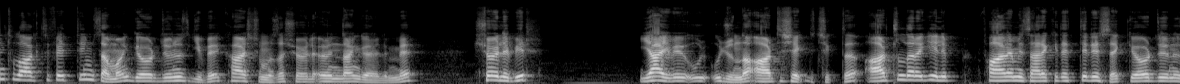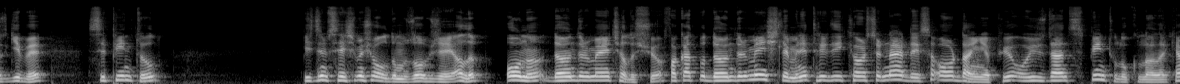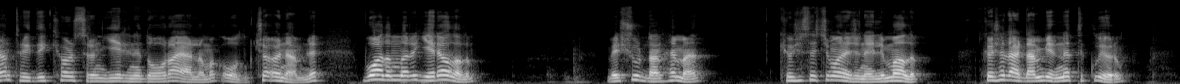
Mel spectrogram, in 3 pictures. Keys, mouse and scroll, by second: 3.1 KP_1, 9.2-11.0 drag, 11.2-12.7 middle drag, 13.0-14.3 scroll up 3, 13.6-15.3 middle drag, 27.8 ctrl+z, 31.5 click, 33.2 click, 33.6-34.9 middle drag, 35.0 middle click.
